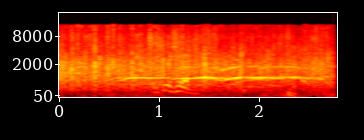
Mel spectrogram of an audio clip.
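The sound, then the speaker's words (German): An audience claps steadily and densely throughout at the end of the Musical Check on the Checker Tobi show, a continuous wash of many hands with faint voices and a brief whoop or cheer mixed in beneath the applause. “Hier klatschen alle.”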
